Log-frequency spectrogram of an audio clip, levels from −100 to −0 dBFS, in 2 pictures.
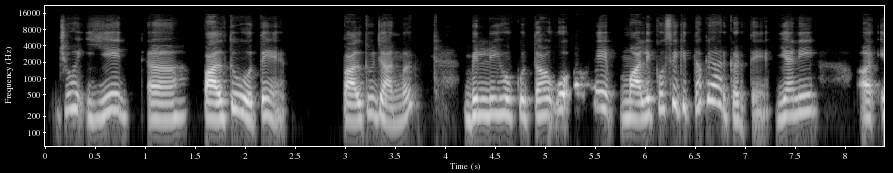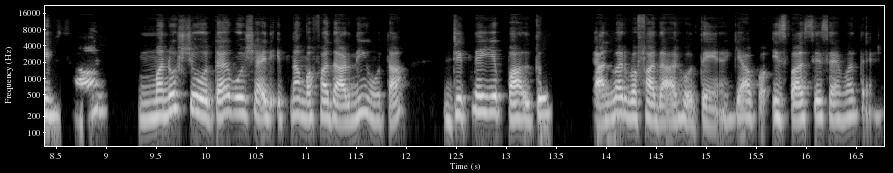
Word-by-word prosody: जो 265 +5 -2
ये 215 +9 -1
अ, 205 - -7 0.8
पालतू 185 +7 +8
होते 200 +3 +3
हैं, 185 - -8 0.6
पालतू 175 +6 +3
जानवर 165 - -1 0.5
बिल्ली 210 +3 +3
हो, 215 -1 +2
कुत्ता 200 -1 -1
हो, 215 +1 +2
वो 265 - +5
अपने 300 -5 -2 0.2
मालिकों 195 +7 +4
से 350 - +1
कितना 300 +3 -3
प्यार 375 -3 +3
करते 175 - -4
हैं। 245 0 -13
यानी 235 +4 -1 0.5
अ, 190 - +5
इंसान 205 +2 -2 0.5
मनुष्य 260 +6 +1
होता 195 -4 +4
है, 230 - +2
वो 230 -1 +3
शायद 185 - +1
इतना 190 +4 -4
वफ़ादार 180 -4 +1
नहीं 225 +6 -3
होता, 170 -3 -4 0.4
जितने 220 +8 0
ये 235 0 +2
पालतू-जानवर 185 +2 0
वफ़ादार 185 -3 0
होते 155 -4 -4
हैं। 180 +1 -10
क्या - - -2
आप 190 - -6
इस 190 -2 -1
बात 175 0 +1
से 195 - +1
सहमत 185 +2 -6
हैं? 200 0 -17
205 Hz, 160 wpm, -23 LUFS, 180-230 Hz, 0.8 s, पालतू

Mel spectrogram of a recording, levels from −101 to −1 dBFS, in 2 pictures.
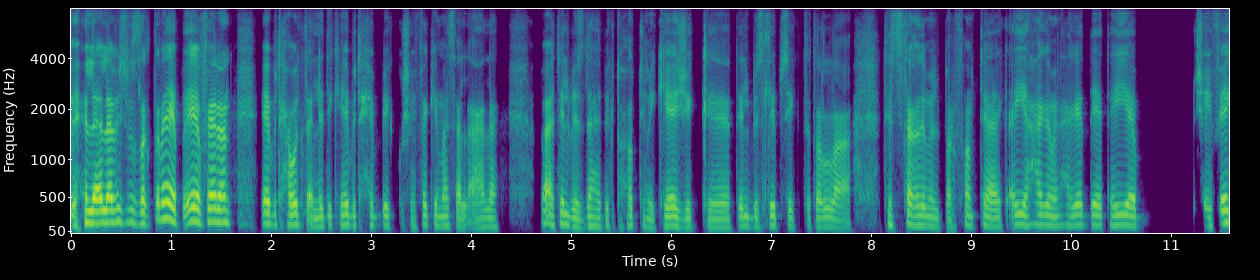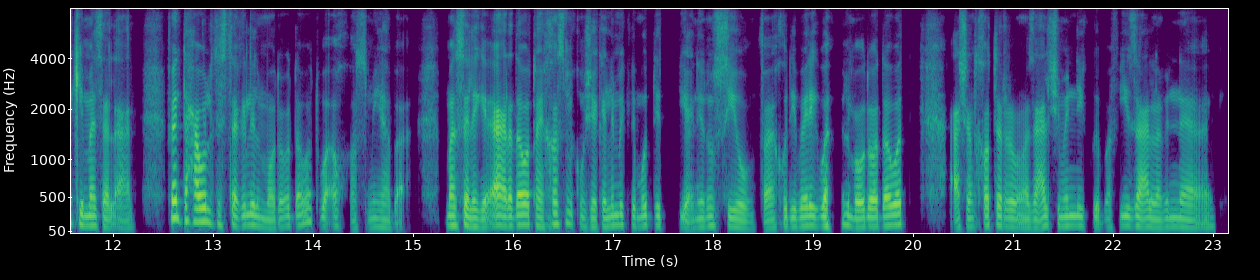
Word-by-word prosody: لا، 160 0 +12
لا، 165 - +11
مش 170 0 +1
مستكترة 160 +5 +3
هي 200 -5 +11
ف - - -10
هي 180 -1 +9
فعلًا، 170 0 +8 0.3
هي 150 - +8
بتحاول 135 0 +3
تقلّدِك 125 +1 -3
هي 135 - +4
بتحبِّك 125 -1 -6
وشايفاكِ 120 +5 -6
مثل 120 -4 -3
أعلى، 110 +2 -3 0.5
بقى - - +4
تلبس 130 -8 -1
دهبِك، 120 -1 -4
تحُط 125 -2 -8
مكياجِك، 110 0 -1 0.3
تلبس 120 0 -4
لبسِك 110 -4 -4
تطَلّع 115 -3 -2 0.3
تستخدم 130 -2 +1
البرفان 120 +3 -4
بتاعِك، 115 -3 -2
أي 135 0 +2
حاجة 135 0 0
من 120 - 0
الحاجات 130 +2 -2
ديّة 130 0 0
هي 130 -1 +2
ب 115 - -26 0.5
شايفاكِ 160 +6 +1
مثل 125 -2 -2
أعلى، - - -7 0.3
فأنتِ 225 -3 +4
حاولي 175 -2 +3
تستغلّي 135 -1 -3
الموضوع 110 -1 -5
دوّة 125 - -5
وآه - - -5
وخاصميها 105 0 -11
بقى، - - -12 0.3
مثلًِك 125 -3 0
الأعلى 125 +2 +3
دوّة 135 +1 +3
هيخاصمِك 140 +4 -5
ومش 115 -1 -8
هيكلِّمِك 125 +4 -5
لمُدة 125 +1 -6 0.2
يعني 110 +2 -5
نُص 120 +1 -8
يوم، 100 -5 -4
فخُدي 115 +4 -5
بالِك 120 +1 -1
بقى 120 -1 0
من 135 - -5
الموضوع 115 0 +2
دوّة، 130 +4 +2 0.5
عشان 110 - -4
خاطر 125 -2 -2
ما - - -4
ازعلش 110 +3 -4
منّك 125 0 -4
ويبقى 110 - -9
في 125 - -7
زعل 115 -2 -2
ما 105 - -3
بينّا 110 -1 -6
125 Hz, 185 wpm, -23 LUFS, 110-135 Hz, 0.5 s, لا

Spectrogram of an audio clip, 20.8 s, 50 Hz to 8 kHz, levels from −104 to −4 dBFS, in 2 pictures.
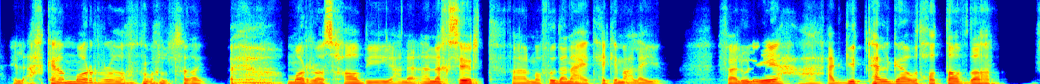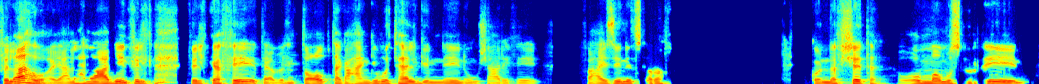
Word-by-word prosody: الأحكام 160 +1 -1
مرّة 160 -3 0 0.2
والله، 140 +2 -3 0.8
مرّة 135 +2 +1
اصحابي 130 -2 0
يعني 110 +1 -4
أنا 145 0 +1
خسرت، 140 -1 +5
فالمفروض 115 +4 -3
أنا 140 -2 +2
هيتحكِم 130 +3 -2
عليّا. 110 -2 -5 0.5
فقالوا 120 +5 0
لي 160 - 0
إيه: 165 - +5
"ح 105 -6 -6
هتجيب 155 +8 0
تلجة 160 0 +2
وتحُطّها 140 +1 +1
في 120 - -9
ضهرك." 120 -3 +1 0.4
في 140 - +1
القهوة، 145 - +5
يعني 110 +5 -3
إحنا 145 +1 0
قاعدين 145 +6 +4
في 180 - -2
ال 150 - 0 0.4
في 130 - -1
الكافيه، 135 +4 +2
طَب 120 -4 -5
أنتم 115 +3 -5
عُبط 140 +4 +1
ك 135 - -3
هنجيبوا 125 +6 -2
تَلْج 140 -1 +1
منين 125 +2 -3
ومش 110 0 -11
عارف 115 -1 -10
إيه، 105 -3 -12 0.4
فعايزين 115 +7 -1
يتصرّفوا 135 -3 -3 1.4
كُنّا 130 +1 0
في 130 - -5
شِتا 130 -8 +2
وهم 120 +9 -2
مُصرِّين 140 -4 +1
135 Hz, 135 wpm, -23 LUFS, 115-145 Hz, 1.4 s, خسرت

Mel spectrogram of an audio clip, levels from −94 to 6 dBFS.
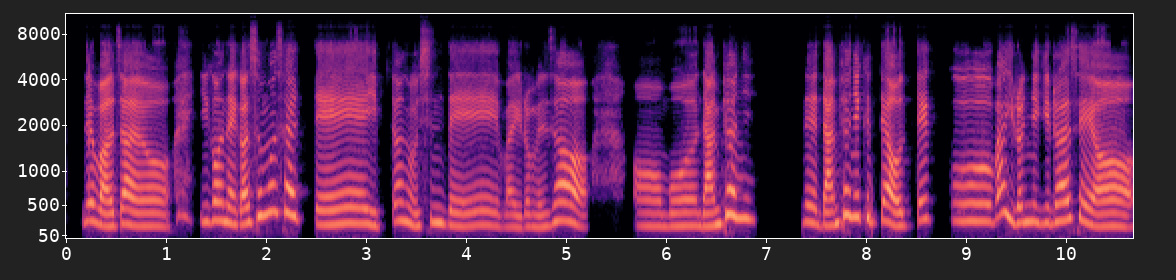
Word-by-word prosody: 네 265 +2 -1
맞아요. 190 -3 +2 0.3
"이거 265 +2 -1
내가 225 -3 +3
20 345 +9 0
살 370 -5 +3
때 225 +2 +1
입던 215 +7 -4
옷인데." 200 -2 -3
막 175 0 -6
이러면서 180 +6 0 0.4
어 190 -1 -6
뭐 190 +1 -3
"남편이." 285 - +2 0.4
네. 245 -2 -3
"남편이 230 - +3
그때 275 -5 -3
어땠고." 260 +4 0
막 345 +6 +1
이런 250 -2 0
얘기를 235 +1 -1
하세요. 190 - +2
225 Hz, 240 characters per minute, -20 LUFS, 190-265 Hz, 0.4 s, 내가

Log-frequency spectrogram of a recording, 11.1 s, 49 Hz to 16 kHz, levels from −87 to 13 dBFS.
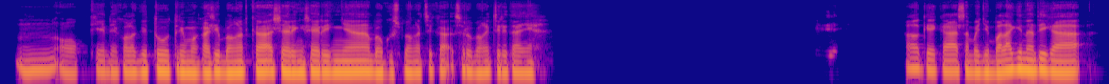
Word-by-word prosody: Mmm, 135 -1 -4
oke 115 +2 -9
deh 120 - -5
kalau 120 -1 -2
gitu 125 0 +1
terima 115 -3 +1
kasih 120 +1 0
banget, 120 +1 +2
Kak, 120 0 +2
sharing-sharing-nya 120 0 +3
bagus 115 0 -2
banget 115 0 -1
sih, - - -10
Kak, - - -5
seru 130 -2 -3
banget 115 +1 -3
ceritanya. 115 -2 -3 2.9
Iya, - - -22 0.8
oke, 140 -1 -4
Kak, 125 0 0
sampai 120 -2 -1
jumpa 120 0 +1
lagi 140 +2 +5
nanti, 135 0 +5
Kak. 120 0 0
120 Hz, 135 wpm, -22 LUFS, 115-125 Hz, 2.9 s, lagi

